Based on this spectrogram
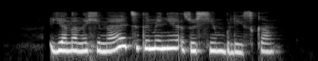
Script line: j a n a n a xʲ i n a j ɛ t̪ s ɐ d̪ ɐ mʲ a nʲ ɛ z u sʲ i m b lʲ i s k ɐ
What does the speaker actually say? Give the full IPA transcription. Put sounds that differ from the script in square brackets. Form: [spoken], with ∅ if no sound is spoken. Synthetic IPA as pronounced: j a n a n [ɐ] xʲ i n a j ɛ t̪ s ɐ d̪ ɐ mʲ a nʲ ɛ z u sʲ i m b lʲ i s k ɐ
